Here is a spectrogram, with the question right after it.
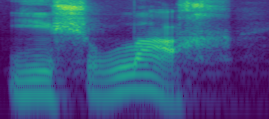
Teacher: In the imperfect, the guttural pushes that final vowel to be an ah sound.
